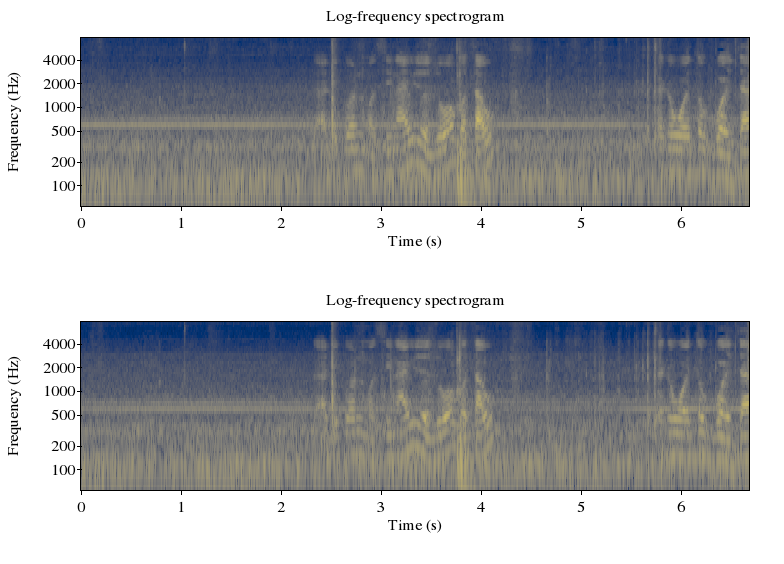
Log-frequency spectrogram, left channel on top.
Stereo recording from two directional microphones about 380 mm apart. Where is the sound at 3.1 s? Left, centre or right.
Centre.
